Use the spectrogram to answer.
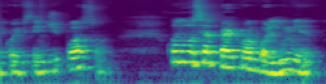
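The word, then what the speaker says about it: Poisson: de entender é o coeficiente de pó só se escreve p o i s s o m Poison mas na verdade LG é coeficiente de posso quando você aperta uma bolinha Quais são as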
